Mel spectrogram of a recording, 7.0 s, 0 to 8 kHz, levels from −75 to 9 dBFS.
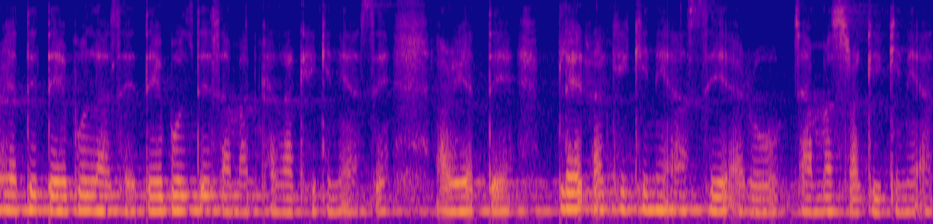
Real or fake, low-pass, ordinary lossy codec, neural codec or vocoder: real; none; none; none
